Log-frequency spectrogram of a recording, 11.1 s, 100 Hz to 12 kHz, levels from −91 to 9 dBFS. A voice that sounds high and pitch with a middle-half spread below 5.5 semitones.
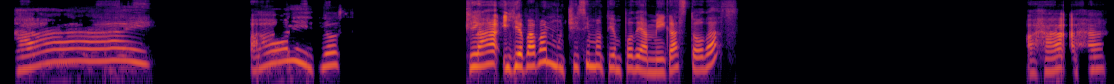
No: very high, 280 Hz; wide, 6.1 semitones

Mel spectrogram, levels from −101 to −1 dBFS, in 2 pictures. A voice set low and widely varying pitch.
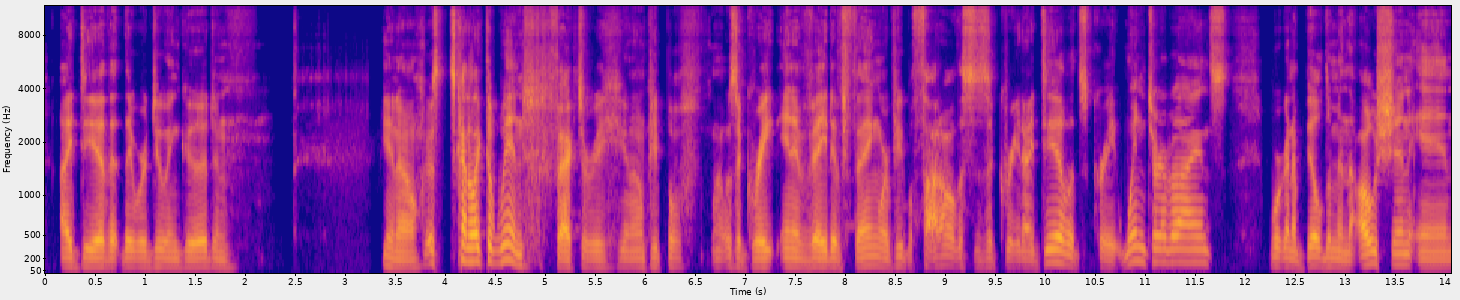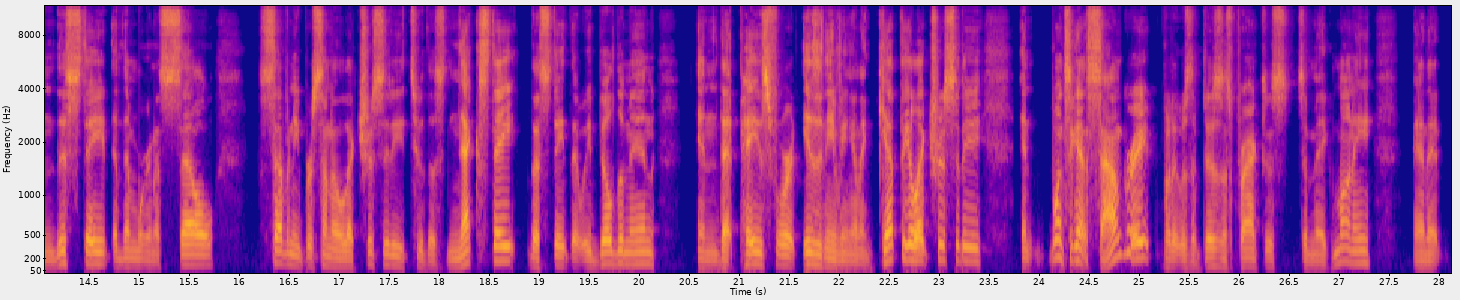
Yes: low, 110 Hz; wide, 5.9 semitones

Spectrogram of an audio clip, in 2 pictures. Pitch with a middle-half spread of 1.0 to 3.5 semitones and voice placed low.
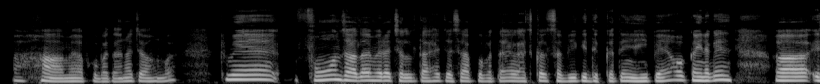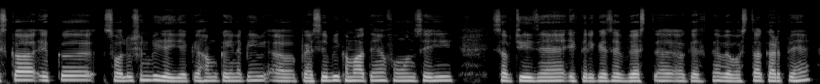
No: average, 2.8 semitones; medium, 170 Hz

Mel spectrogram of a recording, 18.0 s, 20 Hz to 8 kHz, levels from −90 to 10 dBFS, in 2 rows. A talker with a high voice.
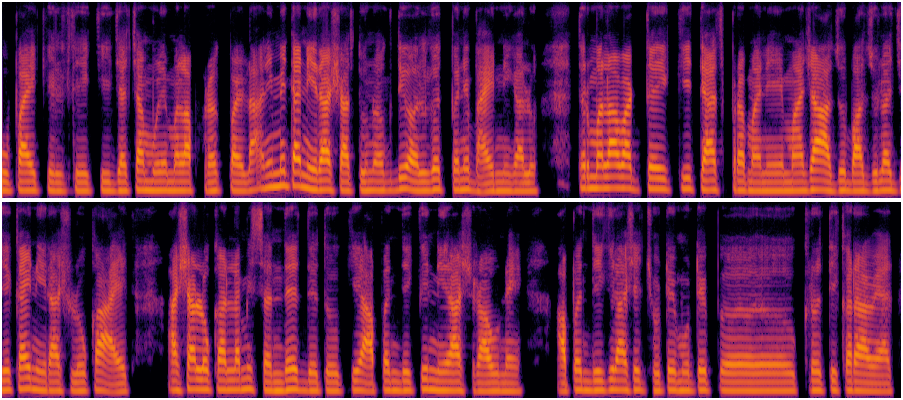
No: medium, 140 Hz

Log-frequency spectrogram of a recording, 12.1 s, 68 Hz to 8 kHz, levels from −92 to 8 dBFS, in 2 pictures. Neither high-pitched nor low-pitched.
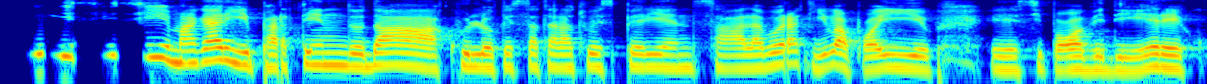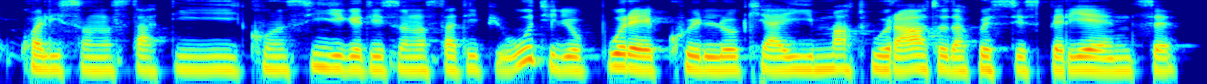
Yes: medium, 170 Hz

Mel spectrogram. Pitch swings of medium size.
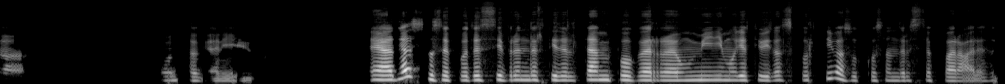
No: narrow, 1.9 semitones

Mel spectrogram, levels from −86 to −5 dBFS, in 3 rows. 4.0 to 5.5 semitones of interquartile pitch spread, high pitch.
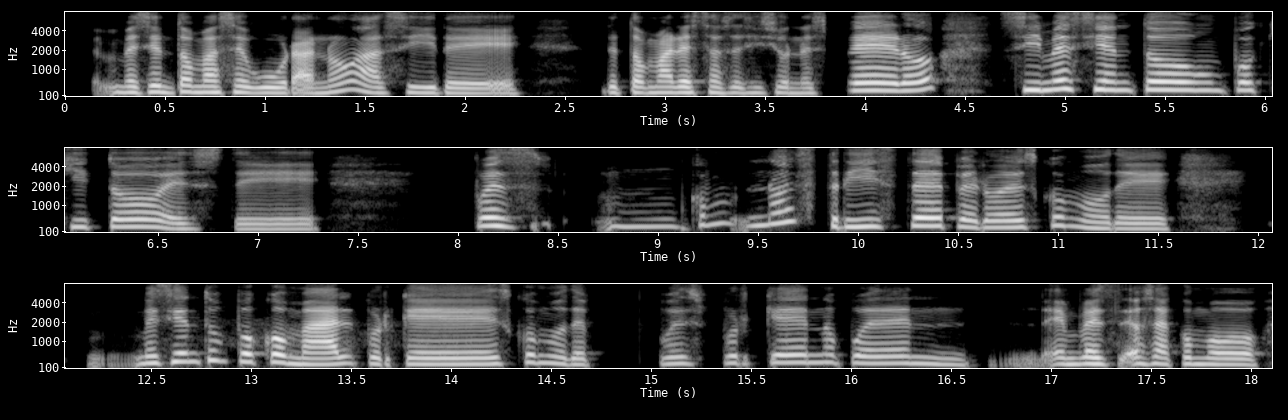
Yes: average, 5.2 semitones; high, 225 Hz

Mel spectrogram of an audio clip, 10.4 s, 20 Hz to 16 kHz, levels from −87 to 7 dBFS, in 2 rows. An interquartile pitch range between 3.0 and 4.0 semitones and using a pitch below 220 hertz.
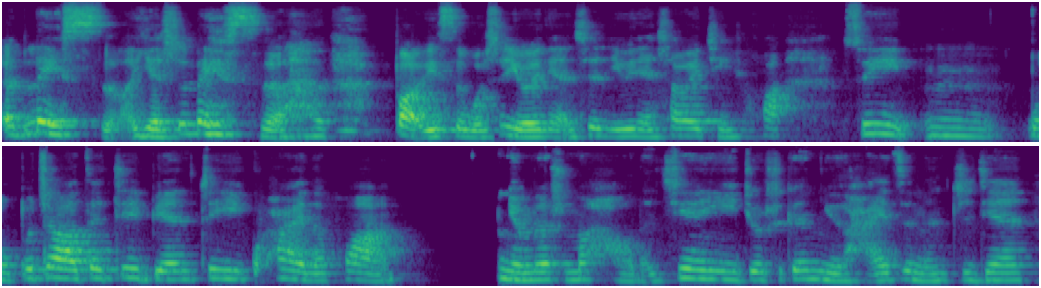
Yes: average, 3.3 semitones; high, 205 Hz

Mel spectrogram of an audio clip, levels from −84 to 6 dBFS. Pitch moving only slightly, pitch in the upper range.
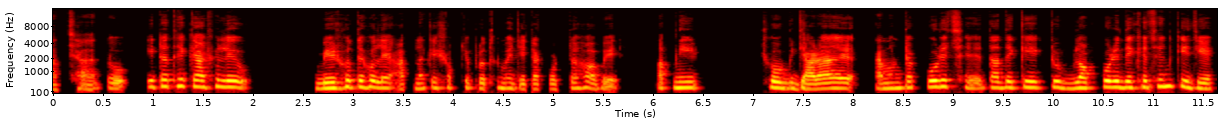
No: average, 3.2 semitones; high, 220 Hz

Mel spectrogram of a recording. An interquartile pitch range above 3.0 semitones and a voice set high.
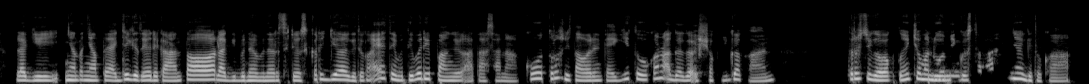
Yes: average, 3.6 semitones; high, 195 Hz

